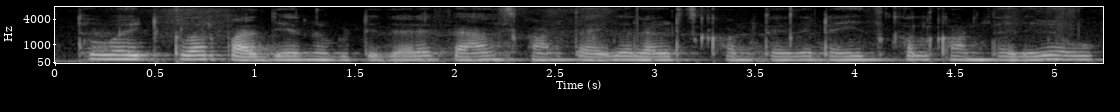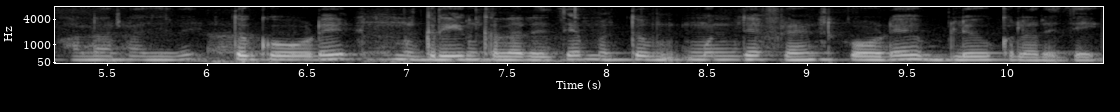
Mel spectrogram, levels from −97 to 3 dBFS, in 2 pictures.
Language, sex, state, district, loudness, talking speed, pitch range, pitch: Kannada, female, Karnataka, Belgaum, -32 LUFS, 160 wpm, 180-200 Hz, 190 Hz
